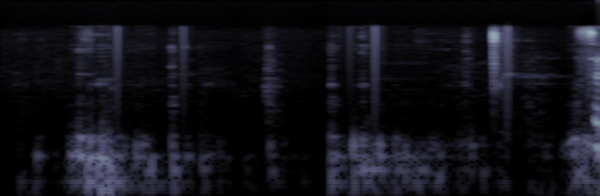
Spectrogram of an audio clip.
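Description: Handling noise close to the microphone: a scatter of sharp clicks and two spells of soft, low thumping.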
